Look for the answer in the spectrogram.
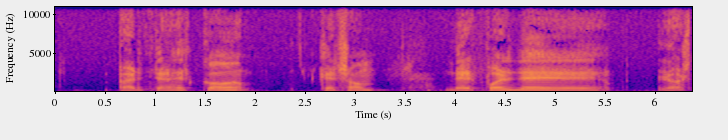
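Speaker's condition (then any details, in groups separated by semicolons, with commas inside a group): Condition akin to cerebral palsy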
